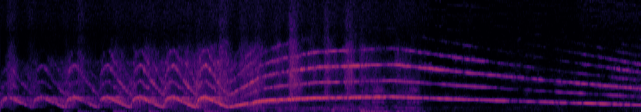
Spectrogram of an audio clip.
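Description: Emergency-vehicle siren, first in fast yelp sweeps of about three a second, then switching about two seconds in to a slow wail that rises and then falls steadily.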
